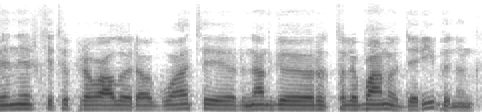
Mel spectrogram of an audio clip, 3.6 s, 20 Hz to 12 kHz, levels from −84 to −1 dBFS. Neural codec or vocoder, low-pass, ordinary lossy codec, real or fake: codec, 24 kHz, 0.9 kbps, DualCodec; 10.8 kHz; AAC, 32 kbps; fake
